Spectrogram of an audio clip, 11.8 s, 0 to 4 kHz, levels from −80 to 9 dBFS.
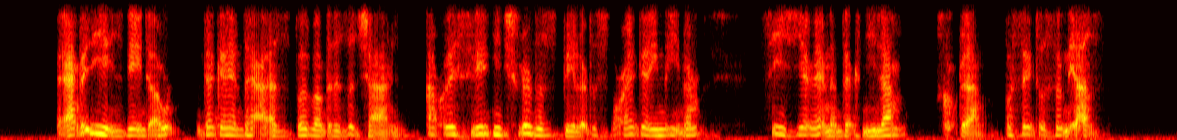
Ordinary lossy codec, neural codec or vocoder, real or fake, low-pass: Opus, 16 kbps; autoencoder, 22.05 kHz, a latent of 192 numbers a frame, VITS, trained on many speakers; fake; 3.6 kHz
